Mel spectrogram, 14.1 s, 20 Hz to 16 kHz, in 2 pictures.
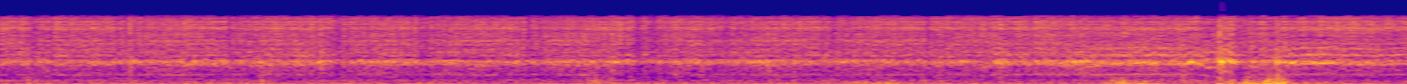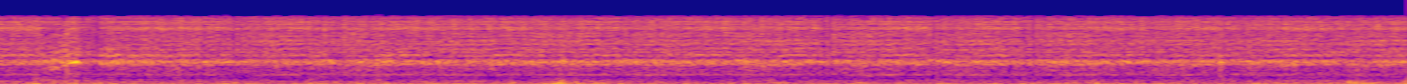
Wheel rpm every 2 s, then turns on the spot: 120, 120, 110, 120, 120, 120, 120.
none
